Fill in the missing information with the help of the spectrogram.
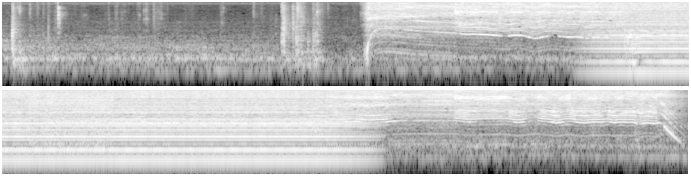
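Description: An electric power tool switches on about three and a half seconds in and runs, its whine wavering and dipping in pitch. For about five seconds in the middle a deep steady hum sounds with it, and it cuts off abruptly at the end. A few light knocks come before it starts.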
